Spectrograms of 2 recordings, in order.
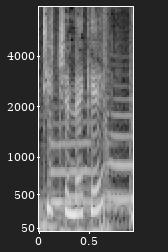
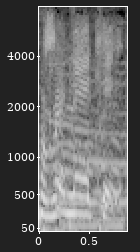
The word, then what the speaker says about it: Tichaneke: It is pronounced Tichaneke. Is that correct? – Tichaneke.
